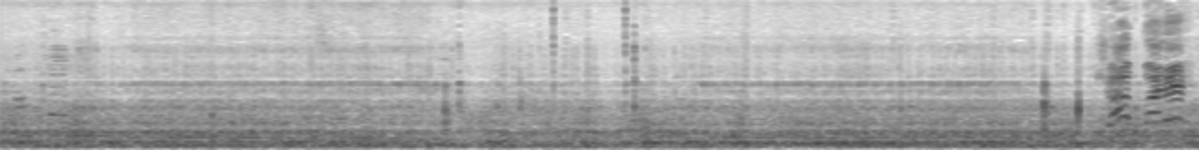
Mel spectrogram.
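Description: Bicycle tyres crunch steadily over a gravel path.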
